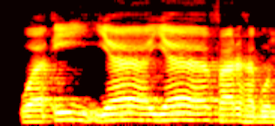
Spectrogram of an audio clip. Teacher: ya yang kedua langsung gabung sama fa ya, jangan diputus.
